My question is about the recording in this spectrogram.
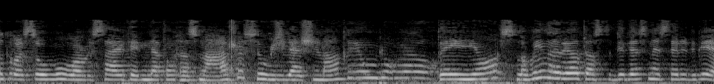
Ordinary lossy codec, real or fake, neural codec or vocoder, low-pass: MP3, 32 kbps; fake; codec, 24 kHz, 0.9 kbps, WavTokenizer, medium music audio release; 10.8 kHz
